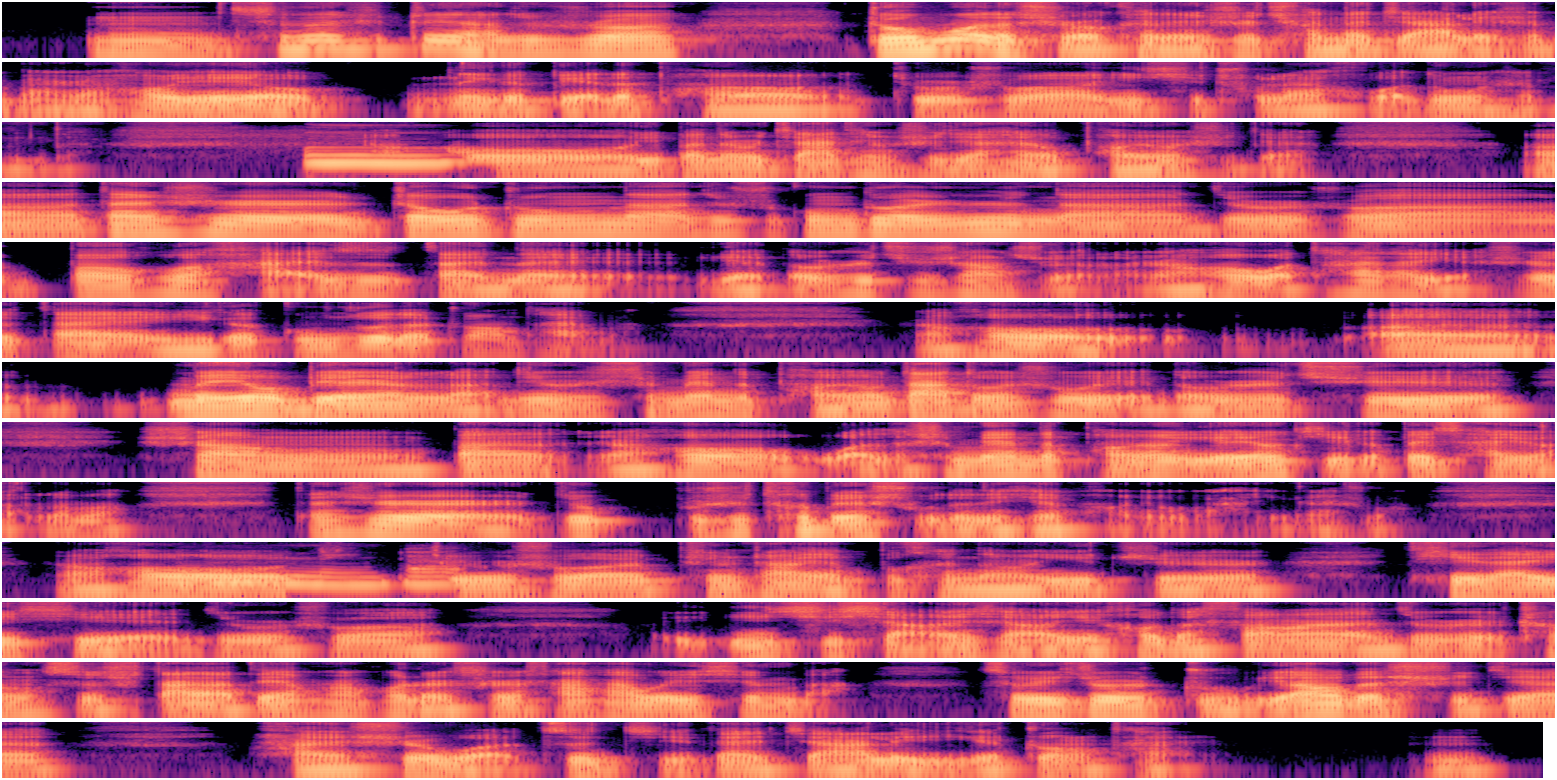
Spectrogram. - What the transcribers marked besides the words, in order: other background noise
- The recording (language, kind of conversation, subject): Chinese, advice, 当熟悉感逐渐消失时，我该如何慢慢放下并适应？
